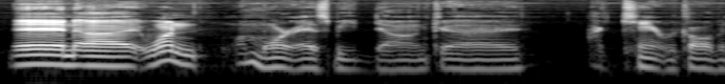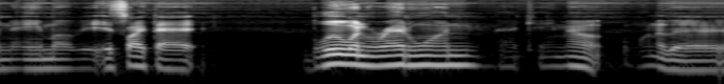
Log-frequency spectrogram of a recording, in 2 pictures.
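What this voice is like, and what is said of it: Speaking too quietly. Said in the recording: “move the mic closer. You're talking too low. ... You gotta talk. Come on, man. You gotta project.”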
